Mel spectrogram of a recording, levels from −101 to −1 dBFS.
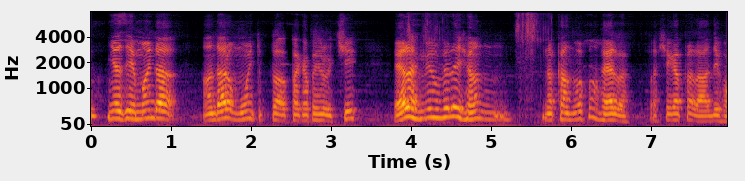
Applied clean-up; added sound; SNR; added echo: neural separator model SepFormer DNS4.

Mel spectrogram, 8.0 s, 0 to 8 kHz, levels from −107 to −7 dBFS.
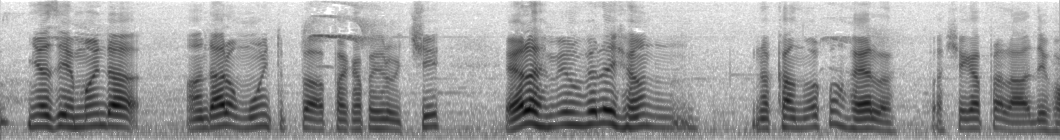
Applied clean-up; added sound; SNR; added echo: none; none; none; none.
